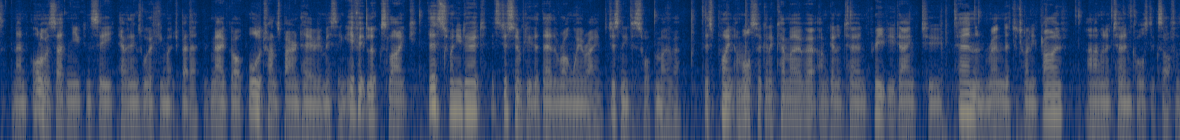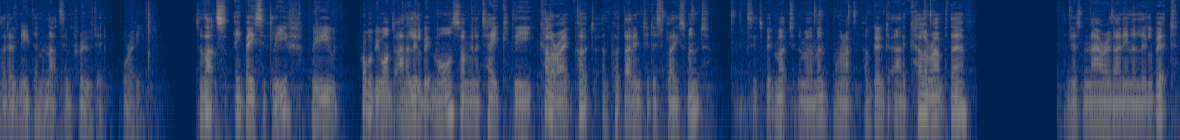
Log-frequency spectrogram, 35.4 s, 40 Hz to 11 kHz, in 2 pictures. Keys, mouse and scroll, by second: 3.0 middle click, 5.7 click, 6.8 middle click, 9.4 click, 10.4 middle click, 10.6 click, 13.5 KP_1, 14.1 KP_0, 14.2 KP_Enter, 14.6 click, 15.2 KP_2, 15.4 KP_5, 15.6 KP_Enter, 16.0 scroll down 1, 16.1 click, 20.1 middle click, 23.4 scroll up 1, 25.0 scroll down 1, 26.3 click, 32.5 middle click, 32.9 click.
